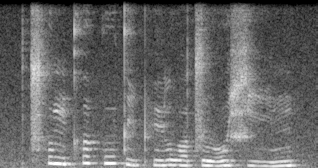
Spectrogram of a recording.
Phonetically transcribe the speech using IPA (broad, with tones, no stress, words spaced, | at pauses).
t͡sʰʊ˥˧ŋ kʰɤ˥˩ku˥t̪i˨˩ pʰy˧˥ lwɔ˧˥t͡sɹ̩˨˩o˥˩ʊ̯ ɕi˨˩˦n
